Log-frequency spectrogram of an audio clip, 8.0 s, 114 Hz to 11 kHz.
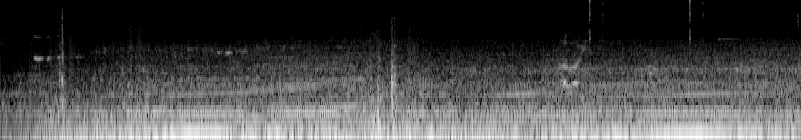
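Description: Cabin noise inside a VW Vento 1.0 TSI on the move: the turbocharged three-cylinder engine's steady low drone under road and tyre noise, holding a fairly constant speed.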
